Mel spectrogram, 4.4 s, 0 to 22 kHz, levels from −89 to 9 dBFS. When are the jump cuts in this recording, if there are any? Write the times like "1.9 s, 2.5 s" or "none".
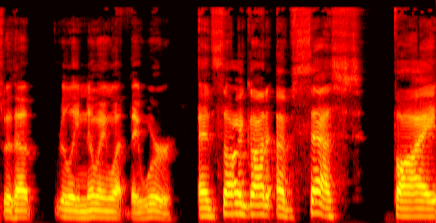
1.9 s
